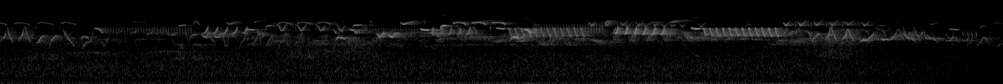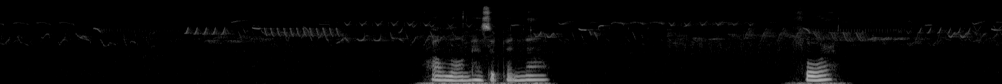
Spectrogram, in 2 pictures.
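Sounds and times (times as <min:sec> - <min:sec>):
songbirds chirping and trilling: 0:00.0 - 0:20.0.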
